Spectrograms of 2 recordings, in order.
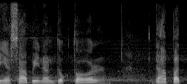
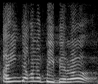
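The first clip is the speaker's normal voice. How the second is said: much higher, louder and fast; excited insistence; 13 semitones higher, 5 dB louder, faster than usual. Real, not acted. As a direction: insist eagerly over the laughter. Insisting to laughing congregation. (masigla at malakas na paggiit)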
